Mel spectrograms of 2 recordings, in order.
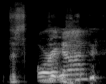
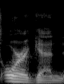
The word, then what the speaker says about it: Oregon: oron I think you're I think you're leaning a little too hard on the on I think it's Oregon is more the man if someone if someone uh I think you know if we're going to be humble and accept uh uh this criticism I think we should at least acknowledge like the states pronounced Oregon uh so so you're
